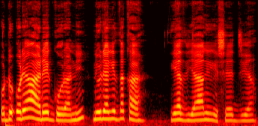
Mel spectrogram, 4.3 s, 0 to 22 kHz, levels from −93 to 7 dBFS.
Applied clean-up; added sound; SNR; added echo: none; none; none; none.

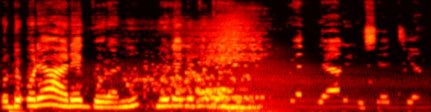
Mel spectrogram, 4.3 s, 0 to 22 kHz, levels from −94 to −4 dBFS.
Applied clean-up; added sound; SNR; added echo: classical method spectral subtraction.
